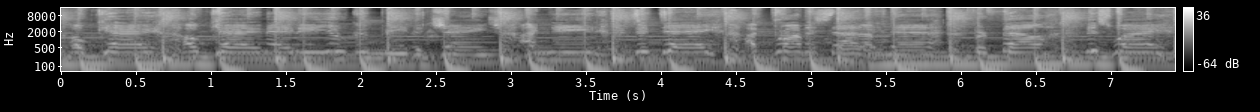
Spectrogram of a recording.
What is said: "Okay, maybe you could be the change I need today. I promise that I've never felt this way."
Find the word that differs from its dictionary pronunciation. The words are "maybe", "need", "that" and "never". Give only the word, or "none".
never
